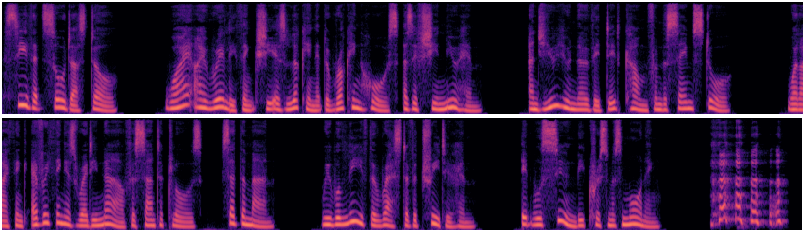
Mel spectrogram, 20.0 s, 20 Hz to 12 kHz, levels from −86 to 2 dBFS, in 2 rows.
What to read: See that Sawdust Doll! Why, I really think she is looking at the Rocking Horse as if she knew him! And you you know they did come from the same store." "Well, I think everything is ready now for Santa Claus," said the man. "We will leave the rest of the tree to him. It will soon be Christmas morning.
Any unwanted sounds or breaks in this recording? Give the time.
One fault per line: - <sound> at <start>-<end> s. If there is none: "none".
- laugh at 18.9-19.9 s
